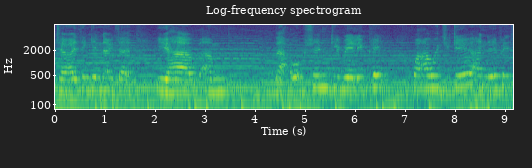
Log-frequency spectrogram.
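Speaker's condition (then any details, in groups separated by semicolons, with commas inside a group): Cerebral palsy; arm tremors; requires support at home and work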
